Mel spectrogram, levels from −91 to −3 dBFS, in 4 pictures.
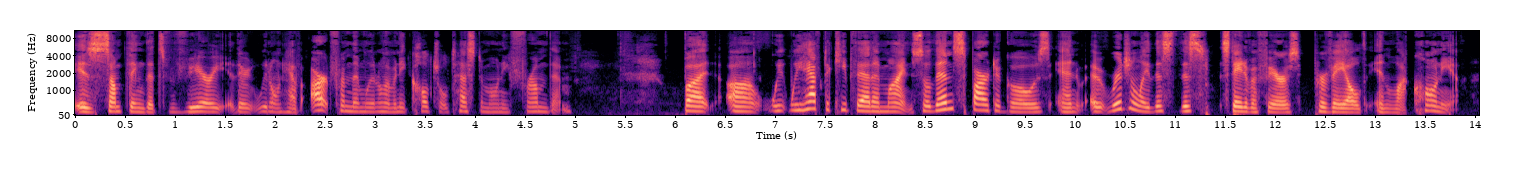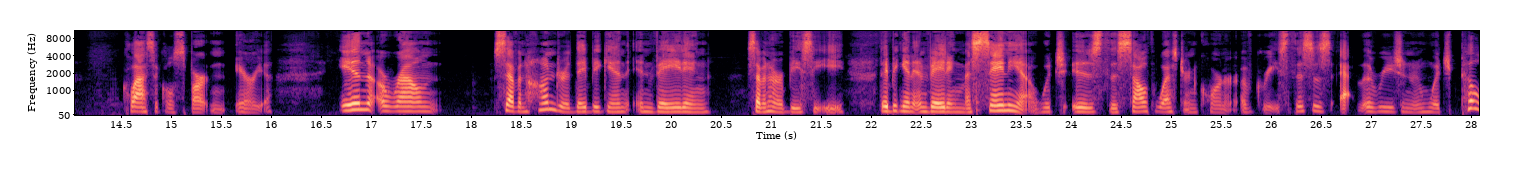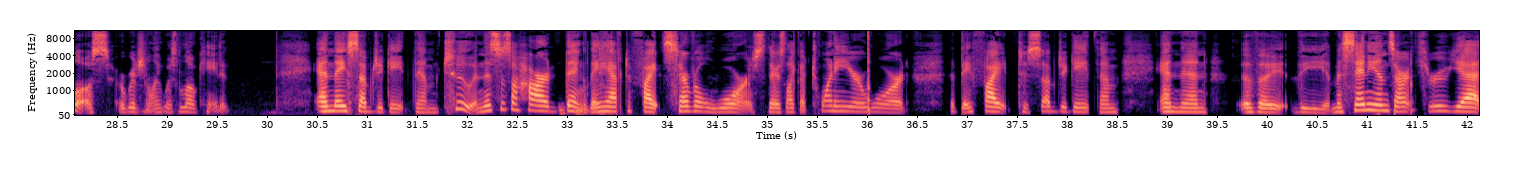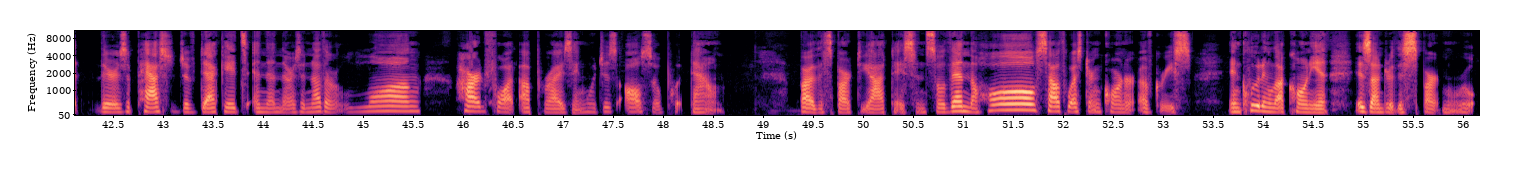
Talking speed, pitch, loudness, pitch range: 160 wpm, 170 Hz, -21 LUFS, 160-190 Hz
